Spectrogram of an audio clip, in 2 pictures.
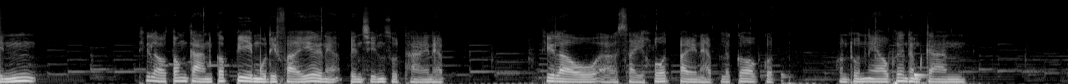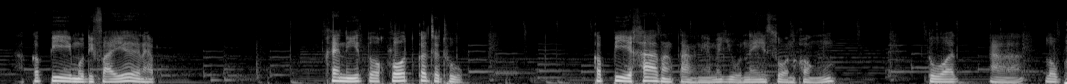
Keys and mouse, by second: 4.5 shift+middle click, 8.6 ctrl+l, 13.1 middle click, 17.3-21.3 drag, 20.4 z, 21.2 z.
